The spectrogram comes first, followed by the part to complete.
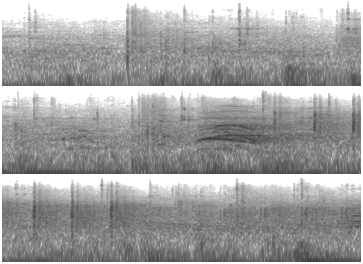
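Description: Badminton singles rally: sharp racket strikes on the shuttlecock and footwork on the court, getting busier in the second half. A short rising-and-falling squeal comes about halfway through.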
